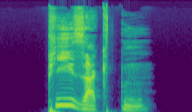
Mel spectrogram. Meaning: inflection of piesacken: 1. first/third-person plural preterite 2. first/third-person plural subjunctive II
- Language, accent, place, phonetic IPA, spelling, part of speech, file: German, Germany, Berlin, [ˈpiːzaktn̩], piesackten, verb, De-piesackten.ogg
